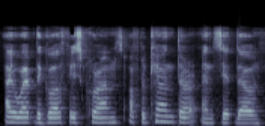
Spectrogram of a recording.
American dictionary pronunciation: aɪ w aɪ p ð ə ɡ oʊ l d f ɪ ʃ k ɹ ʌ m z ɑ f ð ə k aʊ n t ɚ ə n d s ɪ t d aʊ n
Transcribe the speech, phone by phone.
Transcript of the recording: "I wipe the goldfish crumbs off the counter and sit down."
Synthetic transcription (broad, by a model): aɪ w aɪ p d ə ɡ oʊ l f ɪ s k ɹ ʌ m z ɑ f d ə k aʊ n t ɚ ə n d s ɪ t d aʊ n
